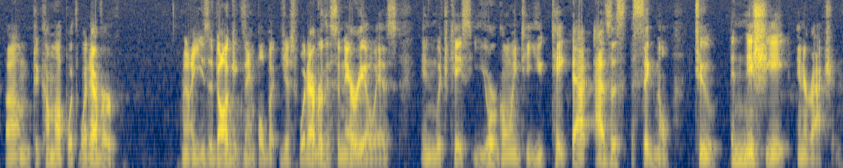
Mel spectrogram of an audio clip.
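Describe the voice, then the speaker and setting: A man's voice: fairly low pitch, normal speed, a bit bright. A man hosting a conversational podcast interview, encouraging and affirming his guest often. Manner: encouraging, frequent affirming backchannels. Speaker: podcast host.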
